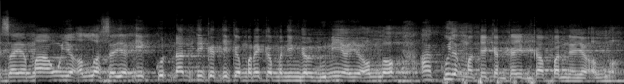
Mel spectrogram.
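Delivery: a preacher praying aloud for his parents, pleading; fervent prayer. Acted. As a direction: pray aloud with rising fervour. Fervent prayer within sermon.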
